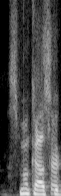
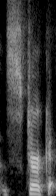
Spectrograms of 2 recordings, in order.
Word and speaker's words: Smrokowski: Smrokowski, but you can just say. That's fine. I'm Smrokowski.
